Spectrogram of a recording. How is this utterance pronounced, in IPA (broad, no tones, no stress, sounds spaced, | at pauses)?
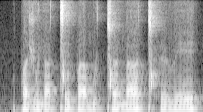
p ɐ ʒ ʊ j ɐː ǀ e p ɐː b ə ǀ œ n ɐː ǀʰ ø β e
